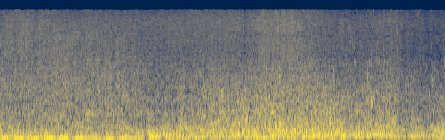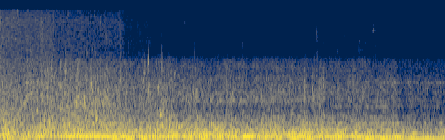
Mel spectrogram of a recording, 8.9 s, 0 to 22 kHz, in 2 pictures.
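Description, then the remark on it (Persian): Rough ocean surf churns loudly and continuously, a dense roar of crashing waves mixed with buffeting wind noise on the microphone, with no voices; one of the roughest, most frightening places on Earth to swim, with water temperatures dropping to 8 or 9 °C. “اونجا برای شنا کردن یکی از پرتلاطم‌ترین و ترسناک‌ترین مکان‌های کره زمین.”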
